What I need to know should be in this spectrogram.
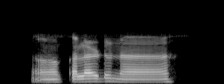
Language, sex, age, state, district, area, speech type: Manipuri, male, 18-30, Manipur, Senapati, rural, conversation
